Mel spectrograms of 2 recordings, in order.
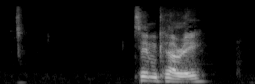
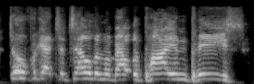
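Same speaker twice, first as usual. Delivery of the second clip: club owner; 12 semitones higher, 6 dB louder than usual. Retold or imitated. Club owner's reminder retold.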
